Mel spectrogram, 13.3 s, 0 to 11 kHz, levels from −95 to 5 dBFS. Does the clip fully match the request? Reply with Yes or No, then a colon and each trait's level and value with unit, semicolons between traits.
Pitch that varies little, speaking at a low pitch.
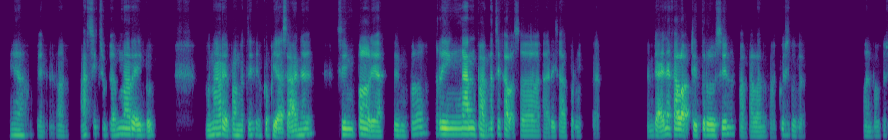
No: average, 3.4 semitones; low, 130 Hz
